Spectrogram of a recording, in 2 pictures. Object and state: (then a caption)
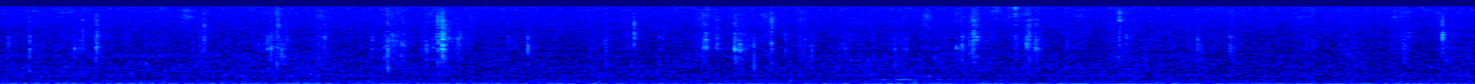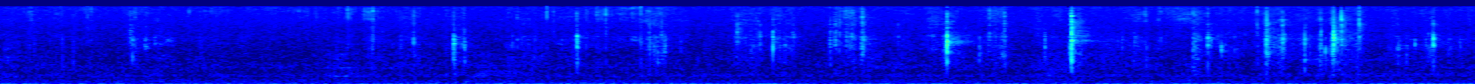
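Bundle of wooden paint brush handles. Fingertips and short nails scratch and tap along a bundle of thin, solid, unpainted wooden paint brush handles held together by a rubber band. The clip is quiet, with soft crackly scratching and scattered light, sharp ticks over a steady low hum.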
